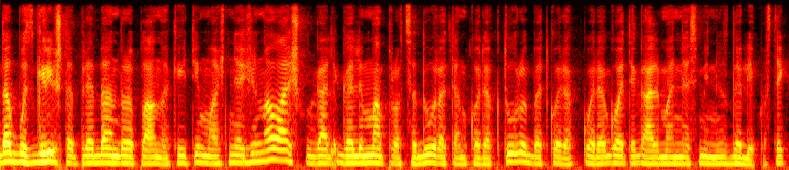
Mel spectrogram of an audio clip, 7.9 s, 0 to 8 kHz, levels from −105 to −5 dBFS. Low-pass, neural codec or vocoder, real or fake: 7.2 kHz; vocoder, 44.1 kHz, 128 mel bands, Pupu-Vocoder; fake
